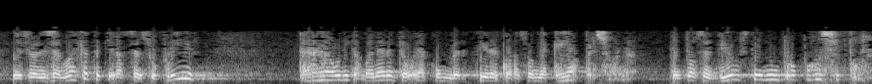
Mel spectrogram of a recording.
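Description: A man preaching a sermon as pastor, lively and acting out the voices he quotes. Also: sits high, muffled recording, slight background noise. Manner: animated, acts out quoted voices.

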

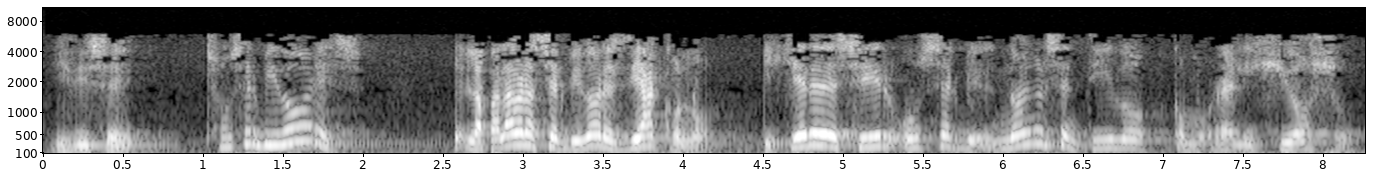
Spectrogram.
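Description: Man, pastor, animated sermon, high-pitched, muffled lo-fi recording. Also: a little slow, husky. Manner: animated, acts out quoted voices and swings loud and soft. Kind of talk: expository sermon. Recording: dull lo-fi recording.

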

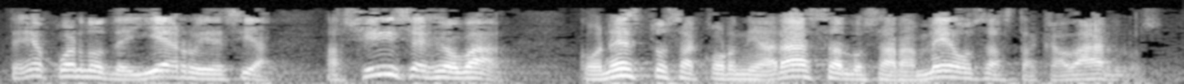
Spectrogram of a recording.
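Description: Animated preacher with a lively voice. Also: male voice, mid-range voice, a little fast. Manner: animated, reads scripture then explains it with asides to listeners. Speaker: pastor. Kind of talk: expository Bible sermon. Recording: muffled lo-fi recording.

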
